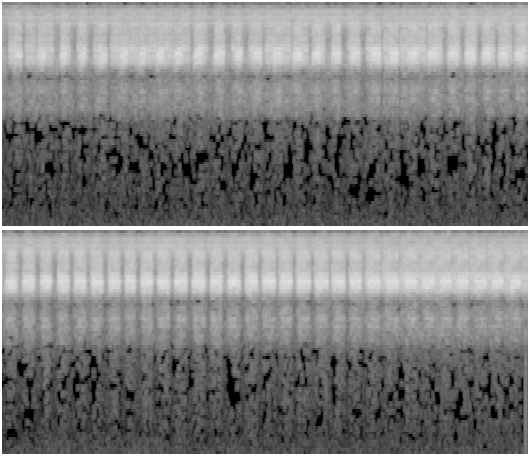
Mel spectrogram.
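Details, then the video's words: Summer cicadas in Provence, in the south of France, fill the air with a continuous high-pitched rasping drone that throbs in quick, even pulses for the whole stretch. "Canto Cigarra 🦗 [ Escuchar les cigarras en verano"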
